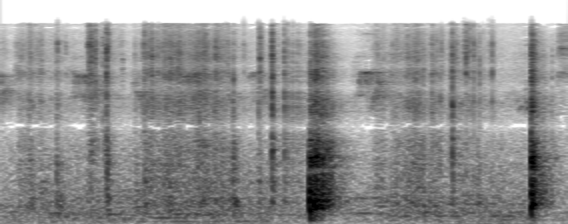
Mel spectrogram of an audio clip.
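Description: Pieces of pine bark potting substrate rustling and clattering as a hand scoops them from a plastic basin and drops them into a wooden cachepot, with one loud clatter a little past halfway.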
